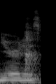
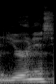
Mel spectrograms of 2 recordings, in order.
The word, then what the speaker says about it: Uranus: And I know I've said Uranus a bunch of times and y'all are like, why are you saying it like Uranus? That's how astrologers pronounce it, so that we don't have to say Uranus, and y'all fucking giggle, but Uranus is funny.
